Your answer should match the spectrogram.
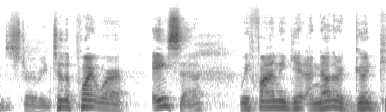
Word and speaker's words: Asa: It's pronounced Asa. And the only reason I know that, is because I know people named Asa okay. – after this king.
